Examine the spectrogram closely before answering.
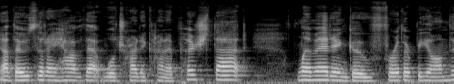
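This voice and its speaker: A quiet, fairly low woman's voice with fairly even intonation, over noticeable background noise. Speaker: nail technician. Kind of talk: tutorial voiceover. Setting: sauna room. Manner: kept low, quieter; casual. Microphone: echoey sound.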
